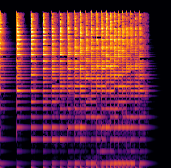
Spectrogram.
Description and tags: A metallic and resonating ball bouncing.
